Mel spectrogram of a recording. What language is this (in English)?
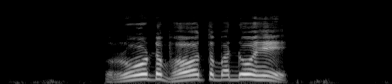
Gurgula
